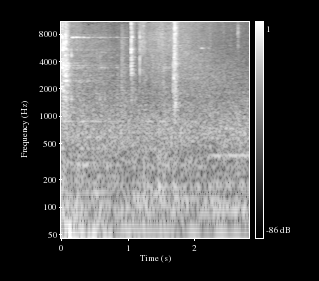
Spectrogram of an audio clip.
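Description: A rifle bolt clicks and clacks as the rifle is reloaded.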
